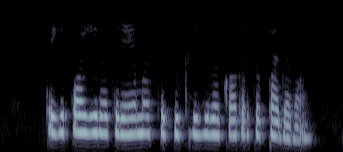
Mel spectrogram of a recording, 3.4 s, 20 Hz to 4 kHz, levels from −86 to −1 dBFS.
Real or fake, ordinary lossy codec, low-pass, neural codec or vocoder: real; MP3, 32 kbps; 3.6 kHz; none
